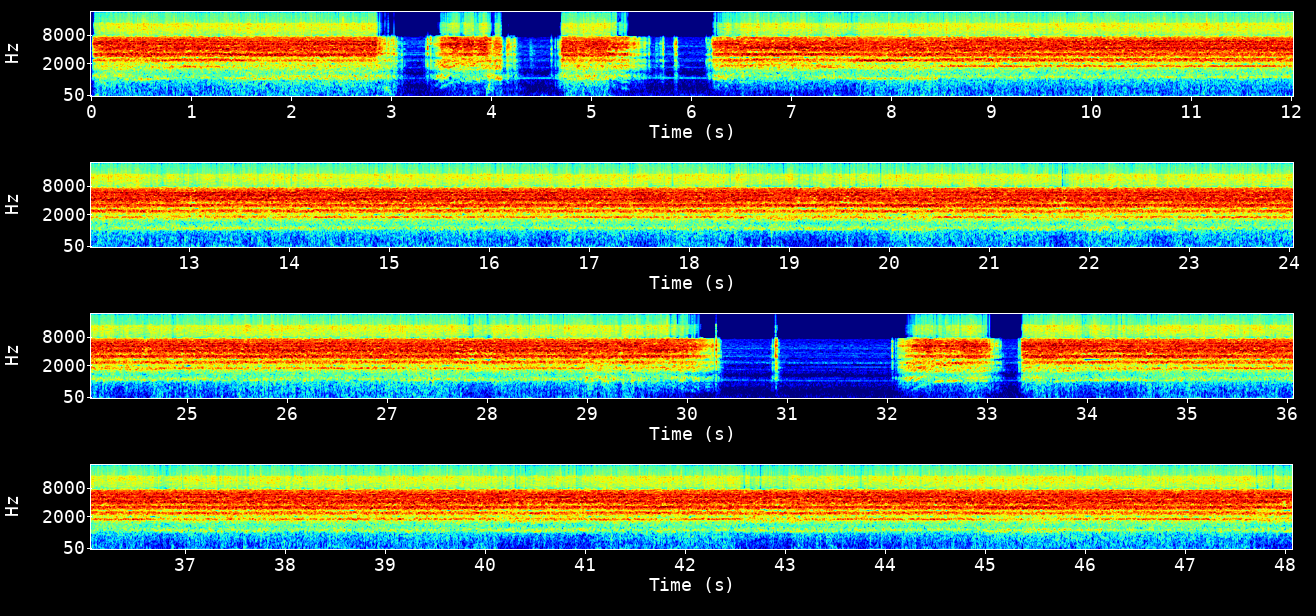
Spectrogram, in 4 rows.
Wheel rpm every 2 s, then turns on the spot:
170, 130, 60, 150, 230, 230, 230, 230, 230, 230, 230, 230, 230, 230, 190, 10, 100, 220, 230, 230, 230, 230, 220, 230.
none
